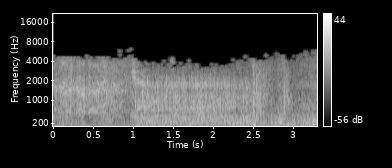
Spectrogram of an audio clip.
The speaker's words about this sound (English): Gosh, that was an explosion. Geranium, what was that noise? Well, I'll tell you, ma'am, I was cooking one of them price-controlled beefsteaks and the stove blew up.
